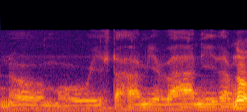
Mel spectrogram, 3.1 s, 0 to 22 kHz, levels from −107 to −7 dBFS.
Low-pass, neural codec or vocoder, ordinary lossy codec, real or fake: 7.2 kHz; vocoder, 44.1 kHz, 128 mel bands every 512 samples, BigVGAN v2; none; fake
